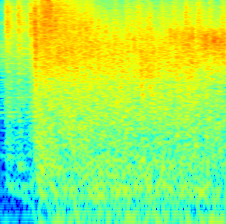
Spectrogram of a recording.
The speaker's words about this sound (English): That was a bomb?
